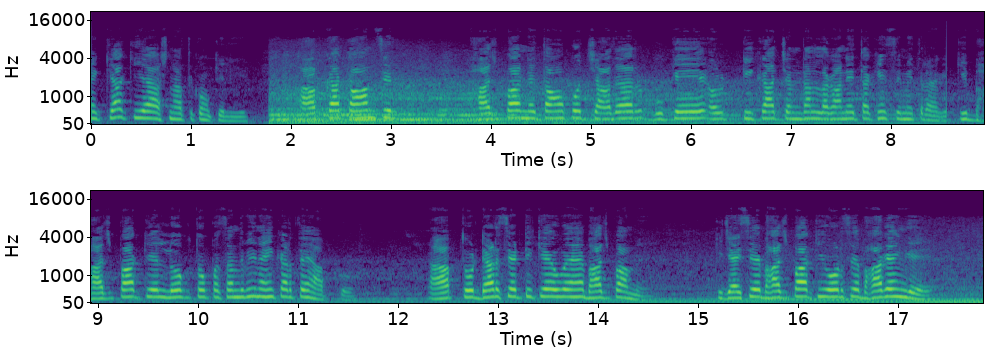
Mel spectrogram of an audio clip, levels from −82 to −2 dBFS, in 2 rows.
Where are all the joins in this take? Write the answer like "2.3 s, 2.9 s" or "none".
1.8 s, 8.5 s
